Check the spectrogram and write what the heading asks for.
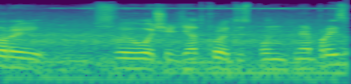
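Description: A man speaking, with city street traffic faintly behind.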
